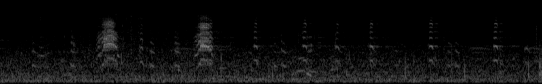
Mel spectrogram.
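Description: Water birds calling: two short, harsh calls about one and two seconds in, then a run of faint, short, high notes about twice a second.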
